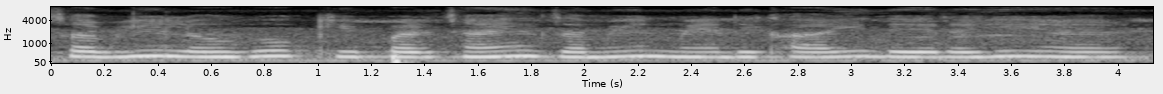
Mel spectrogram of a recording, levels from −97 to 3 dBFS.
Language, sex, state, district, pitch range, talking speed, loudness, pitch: Hindi, female, Uttar Pradesh, Lucknow, 230-250 Hz, 145 wpm, -18 LUFS, 235 Hz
